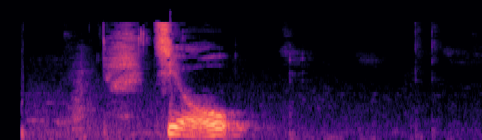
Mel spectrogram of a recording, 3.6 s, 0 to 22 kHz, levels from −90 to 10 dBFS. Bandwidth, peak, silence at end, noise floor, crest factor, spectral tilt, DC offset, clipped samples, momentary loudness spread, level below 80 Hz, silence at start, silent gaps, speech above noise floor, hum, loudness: 11.5 kHz; 0 dBFS; 1.8 s; -60 dBFS; 18 dB; -3.5 dB/octave; under 0.1%; under 0.1%; 21 LU; -54 dBFS; 0.85 s; none; 46 dB; none; -13 LUFS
